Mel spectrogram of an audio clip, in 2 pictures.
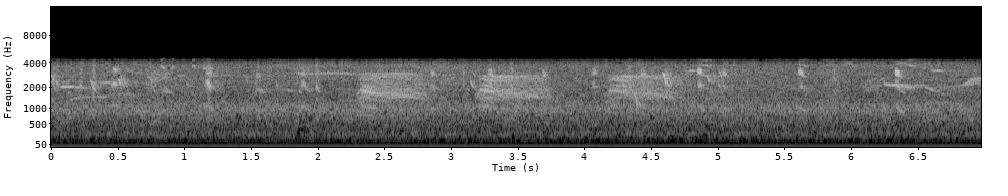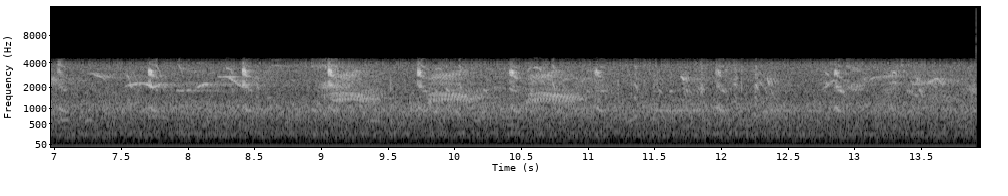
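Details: Great Cormorants at a roost/colony on Lac de Maine, Angers-Bouchemaine, Maine-et-Loire, France, 30 March 2012, including a ringed bird: harsh, guttural croaks in short bursts over a dense background murmur of colony noise.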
